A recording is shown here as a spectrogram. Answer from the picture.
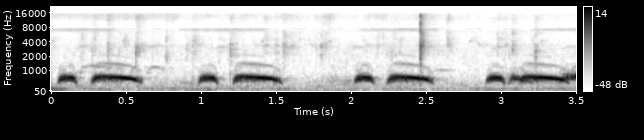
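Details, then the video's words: Spotted dove decoy in rain, answering a wild bird at a trap: repeated two-part phrases, a short coo then a longer curving one, roughly every second, clean over a quiet background with one sharp tap. "Bẫy chim cu gáy mồi đấu cùng bổi trời mưa"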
